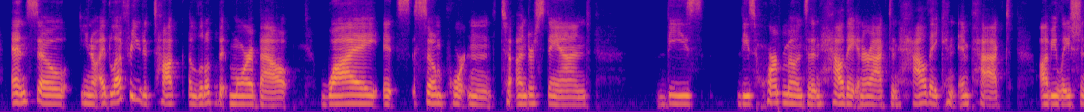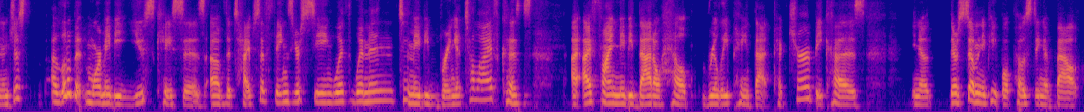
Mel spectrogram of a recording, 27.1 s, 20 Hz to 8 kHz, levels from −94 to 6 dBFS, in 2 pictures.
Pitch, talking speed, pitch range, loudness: 175 Hz, 175 wpm, 165-195 Hz, -26 LUFS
